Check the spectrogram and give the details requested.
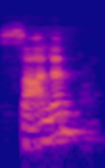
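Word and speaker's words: Zahlen: ठीक है, सालन, ये एग्जैक्ट इसकी वही प्रोनाउंसिएशन है जैसे उर्दू में हमारे पास रोटी सालन होता है ना।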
